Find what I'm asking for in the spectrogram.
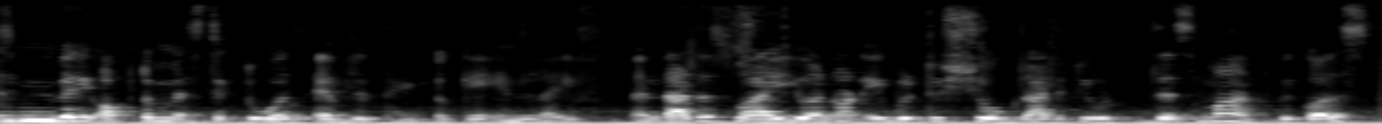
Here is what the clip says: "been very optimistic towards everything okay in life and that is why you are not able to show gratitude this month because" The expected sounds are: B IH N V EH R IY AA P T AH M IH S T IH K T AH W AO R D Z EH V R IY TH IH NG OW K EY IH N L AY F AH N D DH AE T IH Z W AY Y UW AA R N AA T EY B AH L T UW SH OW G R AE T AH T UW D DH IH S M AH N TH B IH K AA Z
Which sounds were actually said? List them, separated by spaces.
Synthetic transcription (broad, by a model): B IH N V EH R IY AA P T AH M IH S T IH K T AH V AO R D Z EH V R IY T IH NG OW K EY IH N L AY F AH N D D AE T IH Z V AY Y UW AA R N AA T EY B AH L T UW SH OW G R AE T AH T UW D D IH S M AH N T B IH K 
